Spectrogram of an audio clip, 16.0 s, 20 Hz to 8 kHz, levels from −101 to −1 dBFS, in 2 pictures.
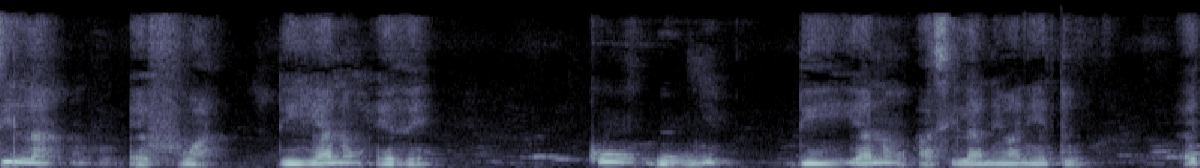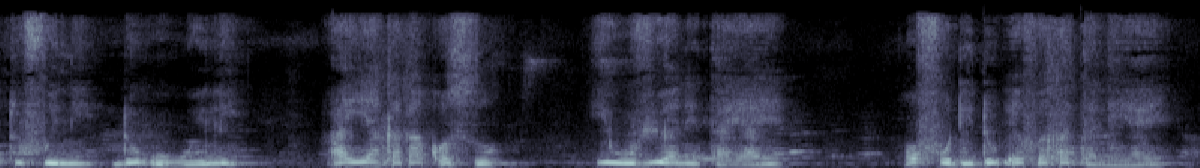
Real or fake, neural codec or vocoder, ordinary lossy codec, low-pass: real; none; AAC, 32 kbps; 7.2 kHz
